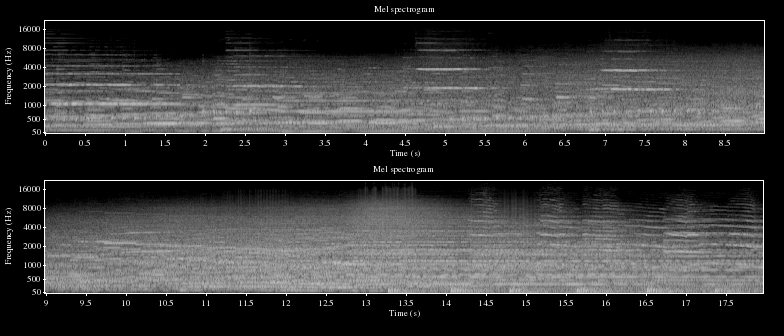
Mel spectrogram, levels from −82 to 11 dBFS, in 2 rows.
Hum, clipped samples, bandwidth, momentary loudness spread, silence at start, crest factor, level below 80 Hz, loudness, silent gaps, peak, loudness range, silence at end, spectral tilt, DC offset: none; under 0.1%; 17 kHz; 8 LU; 0 s; 16 dB; -36 dBFS; -17 LUFS; none; -2 dBFS; 5 LU; 0 s; -4 dB/octave; under 0.1%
